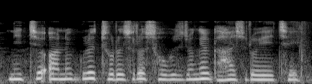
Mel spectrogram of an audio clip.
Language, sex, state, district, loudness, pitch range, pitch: Bengali, female, West Bengal, Alipurduar, -16 LUFS, 225-245 Hz, 235 Hz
